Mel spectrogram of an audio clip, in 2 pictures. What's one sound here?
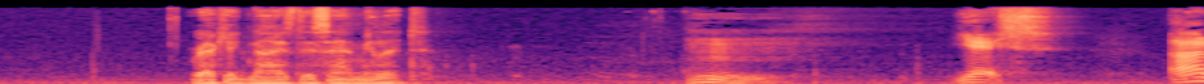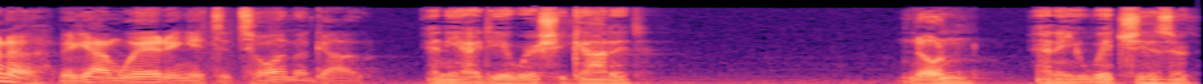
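A man with a deep, gravelly voice speaks calmly and close by.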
